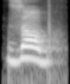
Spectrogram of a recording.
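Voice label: "зоб", Komi, female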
